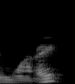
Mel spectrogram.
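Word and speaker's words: moiré: Di bawah ini ada yang namanya moire, bacanya moire.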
